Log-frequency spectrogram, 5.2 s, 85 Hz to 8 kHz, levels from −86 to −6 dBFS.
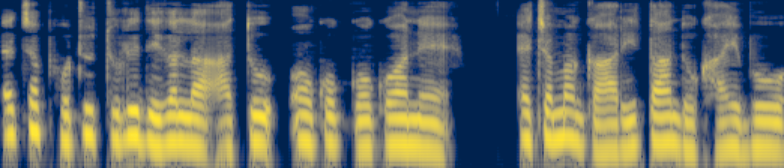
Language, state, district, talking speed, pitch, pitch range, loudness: Idu Mishmi, Arunachal Pradesh, Lower Dibang Valley, 115 wpm, 170 Hz, 150-185 Hz, -15 LUFS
